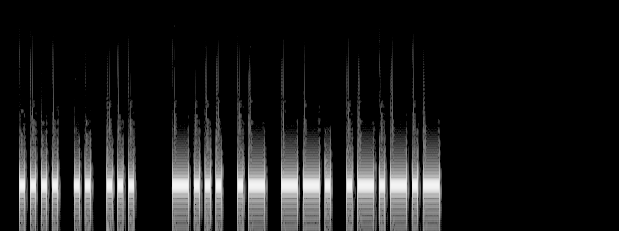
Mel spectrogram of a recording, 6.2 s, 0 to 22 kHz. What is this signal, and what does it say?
Morse code, heard as a keyed tone, about 22 wpm, 700 Hz. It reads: HIS BAG.
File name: practice / 22wpm / Sentences with 3-Word Phrases - 22wpm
